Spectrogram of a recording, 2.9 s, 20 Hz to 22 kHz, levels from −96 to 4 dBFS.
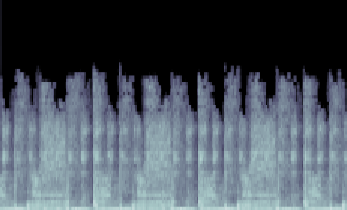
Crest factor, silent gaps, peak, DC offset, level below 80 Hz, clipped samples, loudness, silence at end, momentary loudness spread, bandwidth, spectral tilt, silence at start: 14 dB; none; 0 dBFS; under 0.1%; -18 dBFS; under 0.1%; -14 LUFS; 0 s; 1 LU; 14.5 kHz; -4 dB/octave; 0 s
